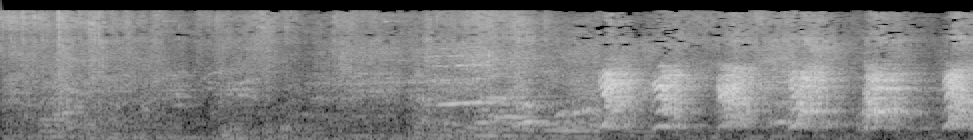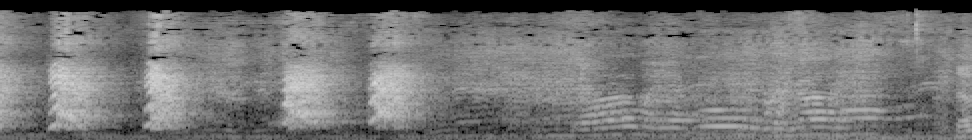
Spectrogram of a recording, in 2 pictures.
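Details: Pet Siberian Husky in Pangasinan, Philippines, filmed during an attempted mating with another dog. About ten sharp barks come in a quick, fairly even series, roughly two per second, then give way to wavering, rising-and-falling whines over low background murmur.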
